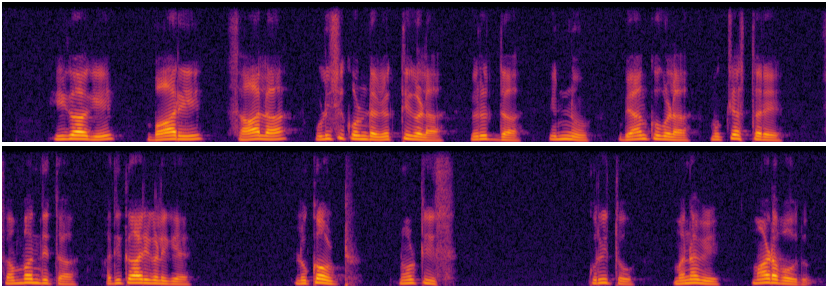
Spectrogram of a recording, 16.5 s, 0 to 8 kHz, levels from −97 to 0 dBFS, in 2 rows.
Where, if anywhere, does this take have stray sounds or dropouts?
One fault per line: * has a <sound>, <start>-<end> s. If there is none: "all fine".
all fine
